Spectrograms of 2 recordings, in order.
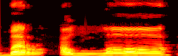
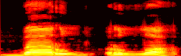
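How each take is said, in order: First: The two words are said apart, unjoined. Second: The two words are joined into one flow. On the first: The speaker calls it wrong. "bukan bar Allah" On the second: The speaker calls it right. "kalau disambung membacaannya jadi barullah"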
